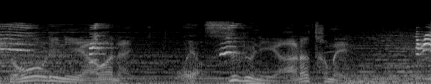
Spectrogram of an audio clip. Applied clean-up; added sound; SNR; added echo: none; Cat; -3 dB; none.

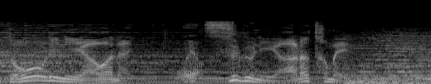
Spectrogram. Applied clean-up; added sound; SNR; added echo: none; none; none; none.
